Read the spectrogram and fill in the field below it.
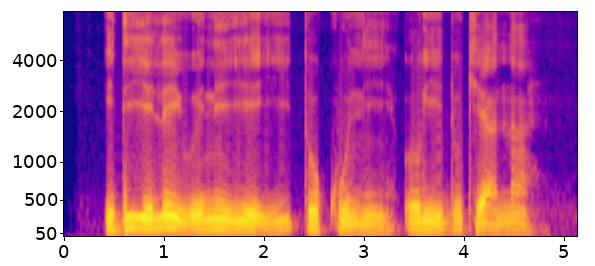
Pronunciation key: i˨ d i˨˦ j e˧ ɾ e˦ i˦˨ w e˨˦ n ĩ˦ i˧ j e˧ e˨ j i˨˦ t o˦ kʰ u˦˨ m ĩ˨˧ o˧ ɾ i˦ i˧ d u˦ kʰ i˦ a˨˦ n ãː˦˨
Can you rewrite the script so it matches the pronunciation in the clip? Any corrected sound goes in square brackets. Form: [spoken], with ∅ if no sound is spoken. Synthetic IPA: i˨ d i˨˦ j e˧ [l] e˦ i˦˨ w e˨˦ n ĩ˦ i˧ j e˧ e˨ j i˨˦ t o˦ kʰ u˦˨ [n] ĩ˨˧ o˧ ɾ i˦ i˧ d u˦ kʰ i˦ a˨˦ n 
